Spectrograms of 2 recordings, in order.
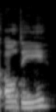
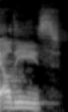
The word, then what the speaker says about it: Aldi: I guess I'm like my dad and I just You know how it's Aldi? I say Ald's like my dad.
